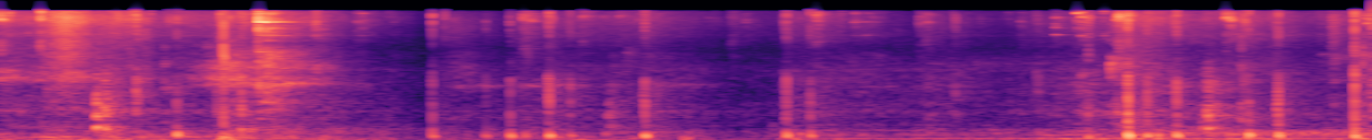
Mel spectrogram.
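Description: Handling noise from a handheld phone being carried while walking: rustling with scattered knocks, clicks and footsteps. The loudest knock comes about a second and a half in, and there is another busy stretch near the end.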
